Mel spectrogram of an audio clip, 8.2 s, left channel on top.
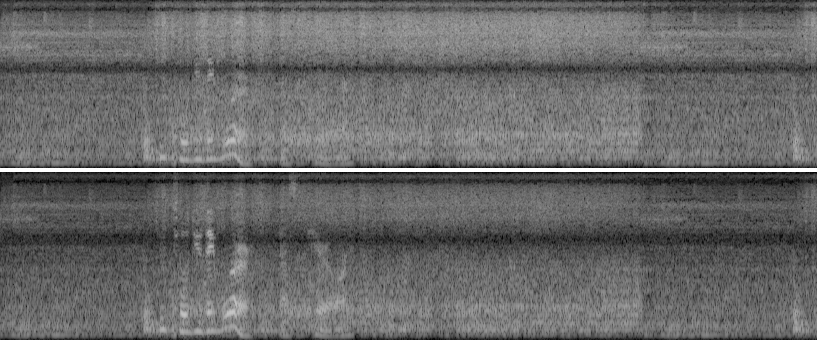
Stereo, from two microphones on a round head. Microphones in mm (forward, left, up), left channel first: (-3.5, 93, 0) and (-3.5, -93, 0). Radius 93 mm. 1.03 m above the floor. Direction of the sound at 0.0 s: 65° left (ahead or behind).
